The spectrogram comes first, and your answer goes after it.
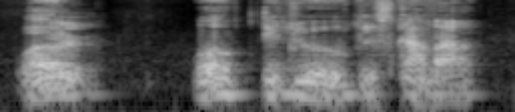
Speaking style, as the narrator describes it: growled the voice of Ugluk

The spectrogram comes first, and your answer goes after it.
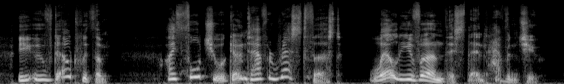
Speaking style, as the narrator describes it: she exclaimed

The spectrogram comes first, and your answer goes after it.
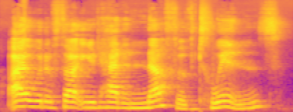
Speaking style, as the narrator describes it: Baba Yaga sneered

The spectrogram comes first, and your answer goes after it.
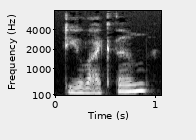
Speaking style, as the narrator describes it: he whispered

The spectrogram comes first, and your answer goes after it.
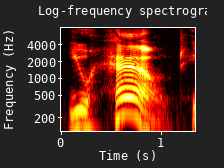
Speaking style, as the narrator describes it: he cried

